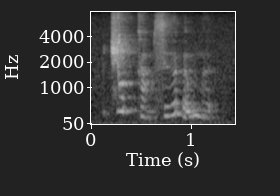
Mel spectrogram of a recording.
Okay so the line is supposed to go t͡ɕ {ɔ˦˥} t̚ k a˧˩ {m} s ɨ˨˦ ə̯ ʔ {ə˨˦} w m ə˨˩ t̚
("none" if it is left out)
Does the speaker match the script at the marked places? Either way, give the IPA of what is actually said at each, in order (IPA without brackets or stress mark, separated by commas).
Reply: ɔ˦˥, m, ə̰˧˥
